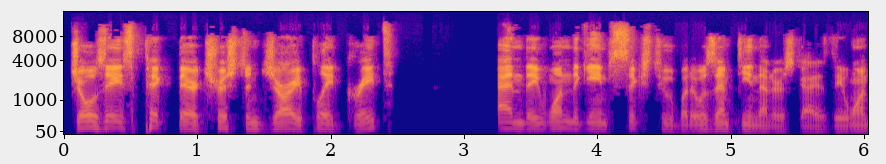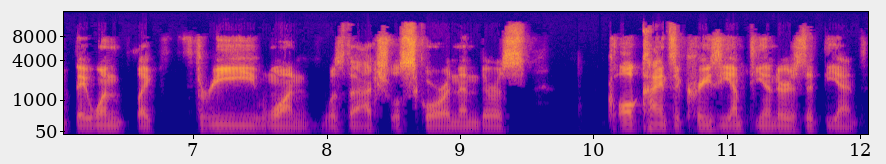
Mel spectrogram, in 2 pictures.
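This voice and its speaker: A man hosting a casual sports picks podcast, talking in an animated way with a lot of teasing trash talk. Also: low-pitched, normal speed, no echo. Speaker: podcast host.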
